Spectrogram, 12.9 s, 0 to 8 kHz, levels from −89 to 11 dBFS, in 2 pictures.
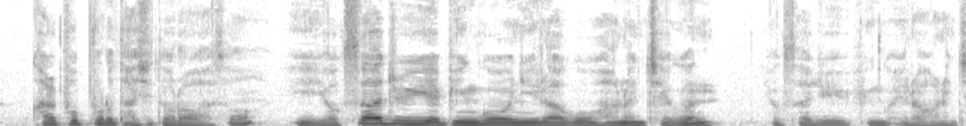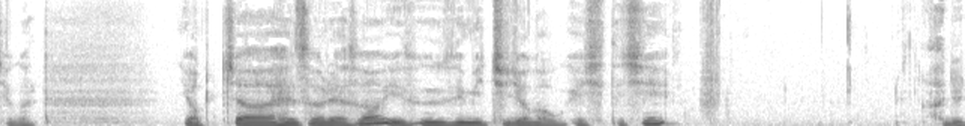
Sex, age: male, 60-79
